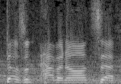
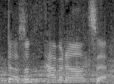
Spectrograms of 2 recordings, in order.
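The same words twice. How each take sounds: The two takes are said the same way.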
